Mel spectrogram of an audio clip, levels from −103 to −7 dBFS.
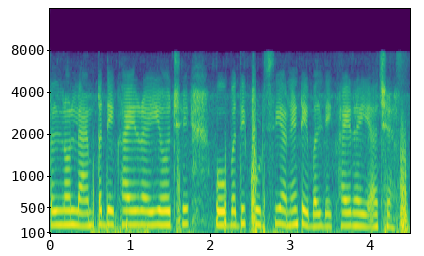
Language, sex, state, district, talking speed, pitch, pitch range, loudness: Gujarati, female, Maharashtra, Mumbai Suburban, 185 wpm, 220 Hz, 210-225 Hz, -13 LUFS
